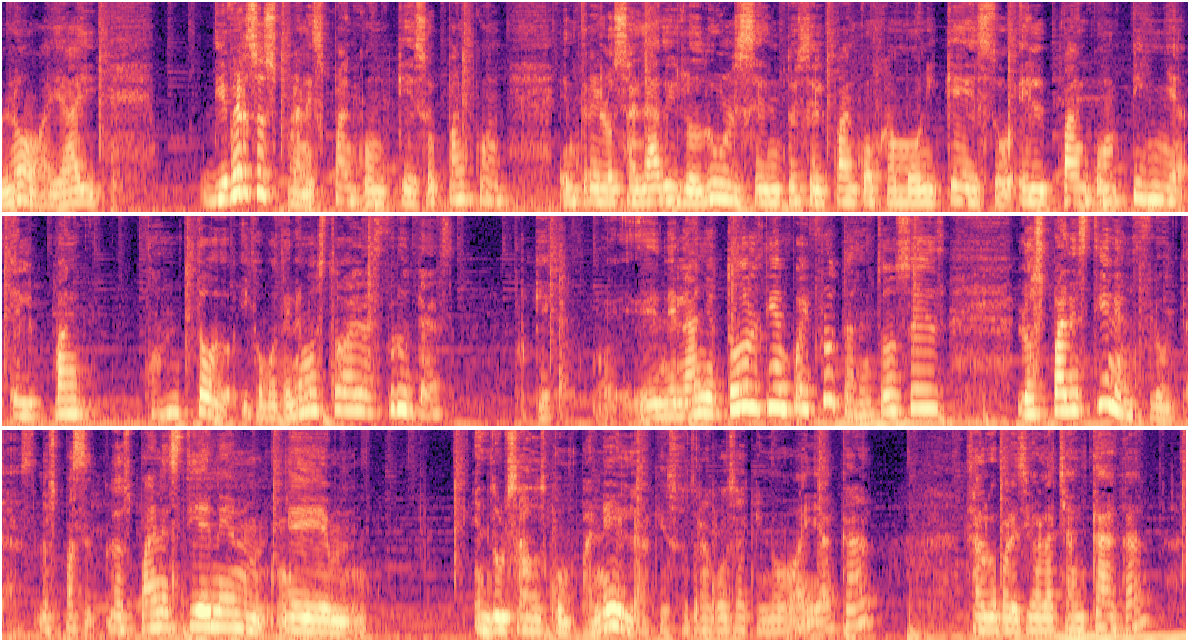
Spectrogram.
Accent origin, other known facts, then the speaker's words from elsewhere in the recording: Colombia; Hay unas cosas tan deliciosas, pero tan deliciosas en mi tierra. Allá en Colombia, por lo general, siempre se divide por sectores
